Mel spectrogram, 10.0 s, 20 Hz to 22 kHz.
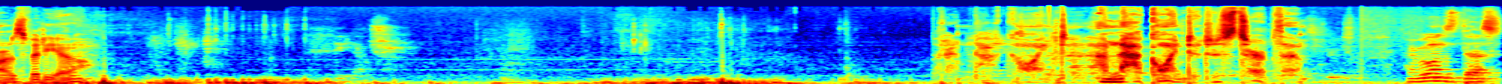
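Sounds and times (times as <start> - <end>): camera handling rumble: 1.0 - 2.2, 3.9 - 5.8.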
